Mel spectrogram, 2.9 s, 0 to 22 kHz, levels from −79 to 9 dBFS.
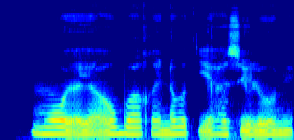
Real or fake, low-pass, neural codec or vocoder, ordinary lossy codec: real; 19.8 kHz; none; none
